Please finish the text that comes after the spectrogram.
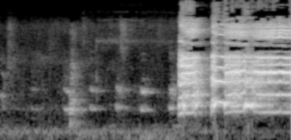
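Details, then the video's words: Rooster crowing in a backyard flock: soft hen clucks first, then a loud, rich harmonic crow starts, pauses for an instant and continues strongly to the end. "Back Yard Chickens Continuous Footage! Rooster Crowing! Hens Clucking!"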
